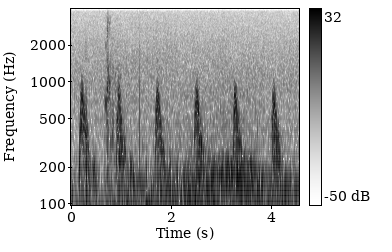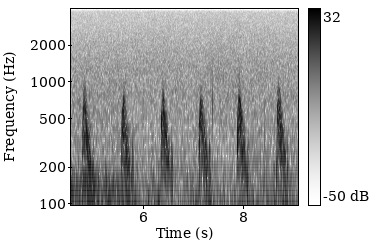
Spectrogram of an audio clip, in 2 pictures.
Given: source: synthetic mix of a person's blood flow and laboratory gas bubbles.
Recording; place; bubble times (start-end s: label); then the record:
Doppler ultrasound of blood flow; subclavian vein
0.66-1.02 s: bubbles
1.75-1.82 s: bubbles
From the record:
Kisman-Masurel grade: 122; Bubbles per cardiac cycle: 1 to 2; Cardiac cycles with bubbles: 10 to 50%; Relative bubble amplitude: moderate (0.250 to 0.450); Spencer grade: 2 (many but less than half of the cardiac periods contain bubble signals, singularly or in groups); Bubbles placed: anywhere in the cardiac cycle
